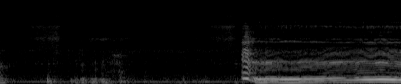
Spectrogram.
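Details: Pet Boxer dog in a small room, quiet at first with faint rustling, then breaking into a sudden loud groaning howl that dips in pitch and holds a steady, whiny, wavering tone.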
